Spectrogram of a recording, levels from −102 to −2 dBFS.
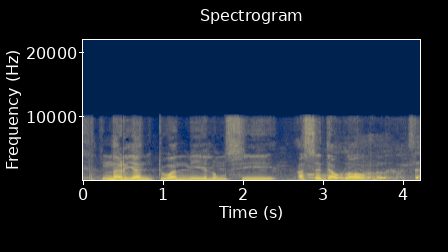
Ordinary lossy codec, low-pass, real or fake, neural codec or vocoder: AAC, 64 kbps; 9.9 kHz; fake; vocoder, 22.05 kHz, 80 mel bands, WaveNeXt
